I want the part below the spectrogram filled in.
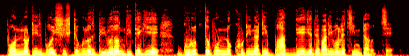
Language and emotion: Bengali, fearful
